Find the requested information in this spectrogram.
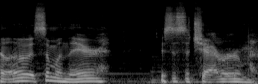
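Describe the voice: Over clear background noise, a put-on character voice, raspy and low-to-middle in pitch, moves at a moderate pace.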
